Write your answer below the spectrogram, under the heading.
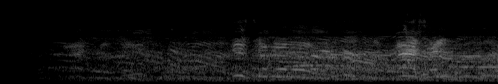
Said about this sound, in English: two crowds had gathered outside the prison. One was made up of 30 people opposing the death penalty.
